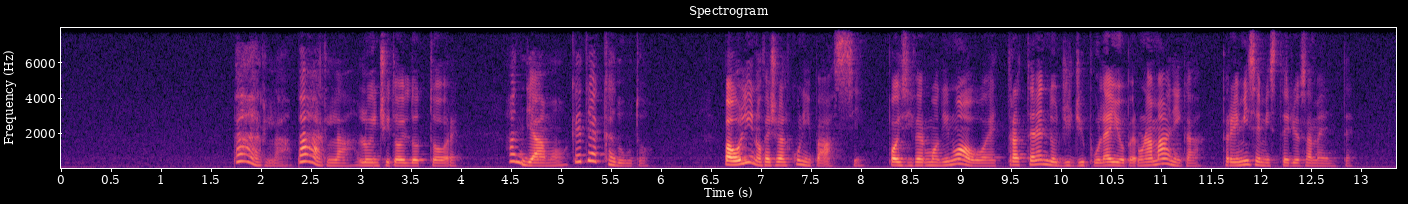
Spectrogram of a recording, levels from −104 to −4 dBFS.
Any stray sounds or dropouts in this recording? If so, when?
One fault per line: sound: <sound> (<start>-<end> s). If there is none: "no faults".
no faults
